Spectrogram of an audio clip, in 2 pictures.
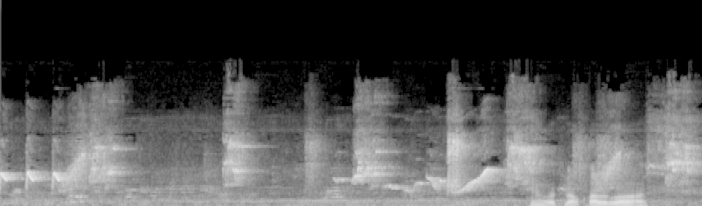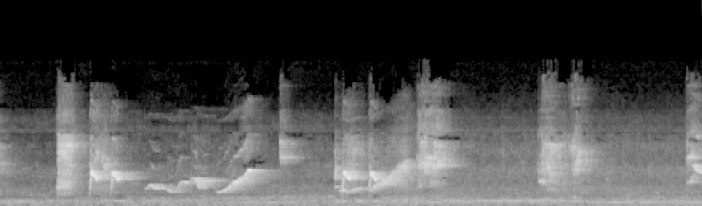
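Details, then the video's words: Medan kapas tembak white-eye singing energetically, a long string of sharp high chirps, rising whistled slides and short trills at a fast, uneven pace, with a brief low buzzy sound near the middle and a steady background hum. "KAPAS TEMBAK MEDAN GACOR ISIAN SUARA PEDAS NGEROLL SPEED NEMBAK EDAN"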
